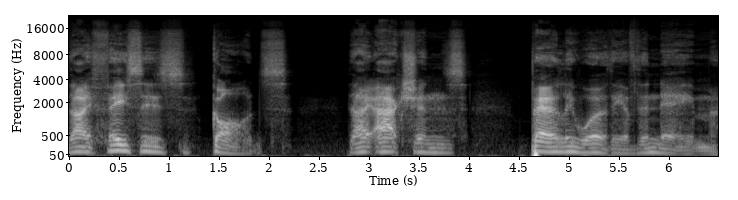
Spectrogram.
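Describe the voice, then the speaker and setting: In a very clean recording against a silent background, a man does a put-on character voice that is raspy and very deep, speaking very slowly. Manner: archaic, grandiose.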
